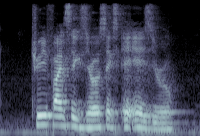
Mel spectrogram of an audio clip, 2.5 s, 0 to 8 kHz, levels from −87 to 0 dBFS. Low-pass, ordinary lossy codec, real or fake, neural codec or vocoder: 7.2 kHz; none; fake; codec, 16 kHz in and 24 kHz out, 2.2 kbps, FireRedTTS-2 codec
